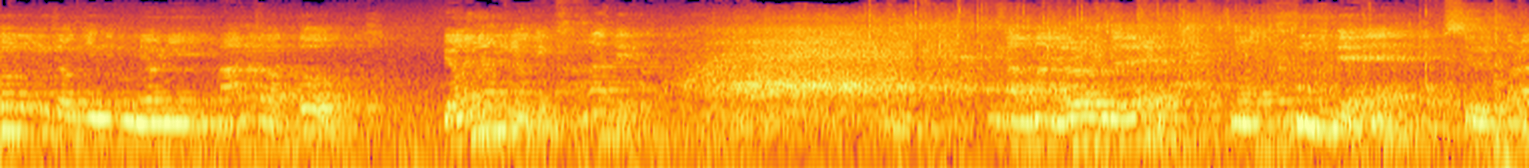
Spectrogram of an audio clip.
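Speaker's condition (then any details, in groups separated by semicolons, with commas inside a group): No condition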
